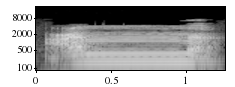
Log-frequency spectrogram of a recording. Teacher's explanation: عین زبر میم شد عم، دیکھیں میم مشدد ہے، غنہ کریں گے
